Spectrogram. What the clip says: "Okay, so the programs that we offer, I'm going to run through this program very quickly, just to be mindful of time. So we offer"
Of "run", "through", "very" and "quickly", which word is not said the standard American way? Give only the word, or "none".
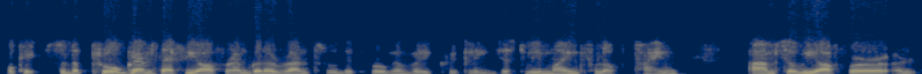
through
